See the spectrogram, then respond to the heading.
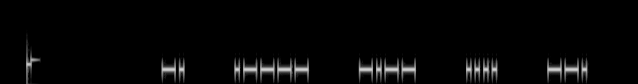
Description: Morse code, heard as a keyed tone, about 28 wpm, spaced as for 13 wpm, 700 Hz. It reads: N1YHG
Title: USA Call Signs - 5 Characters - 4x Character Spacing - 28wpm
